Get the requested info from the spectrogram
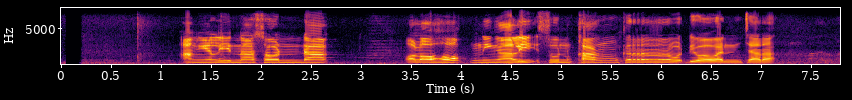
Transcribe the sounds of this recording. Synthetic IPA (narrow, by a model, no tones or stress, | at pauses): ʔaŋɛlinasɔndak̚ | ɔlɔɦɔk̚niŋalisunkaŋkərdiwawant͡ʃaɾa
